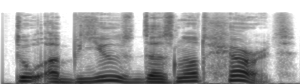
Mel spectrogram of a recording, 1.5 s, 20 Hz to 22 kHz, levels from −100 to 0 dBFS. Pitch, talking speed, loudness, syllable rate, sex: 150 Hz, 200 wpm, -16 LUFS, 5.1 syllables/s, male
